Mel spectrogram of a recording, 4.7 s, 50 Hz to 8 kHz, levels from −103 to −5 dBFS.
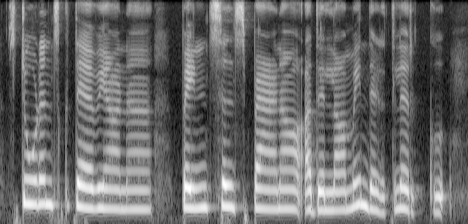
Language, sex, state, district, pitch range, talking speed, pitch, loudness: Tamil, female, Tamil Nadu, Nilgiris, 250-290 Hz, 115 wpm, 265 Hz, -16 LUFS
